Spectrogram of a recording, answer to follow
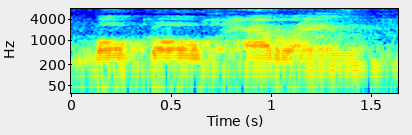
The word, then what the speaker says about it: Boko Haram: then here in maduguri it's called uh boko haram it's kind of how it looks when it's spelled out and it's that phrase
